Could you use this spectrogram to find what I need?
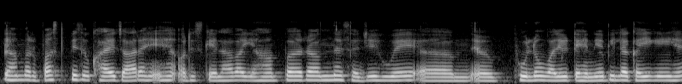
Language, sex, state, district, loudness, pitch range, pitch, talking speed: Hindi, female, Delhi, New Delhi, -16 LUFS, 180-195 Hz, 190 Hz, 230 wpm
